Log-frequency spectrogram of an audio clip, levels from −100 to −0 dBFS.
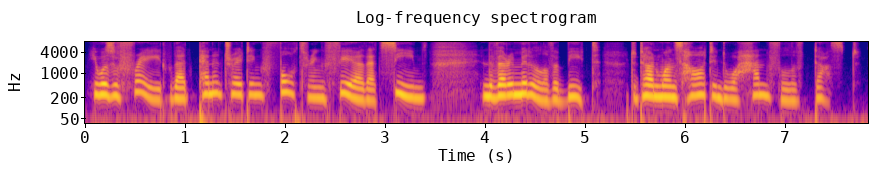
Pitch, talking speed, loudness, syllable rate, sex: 215 Hz, 200 wpm, -19 LUFS, 5.4 syllables/s, female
